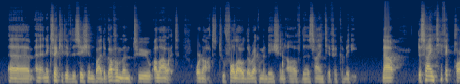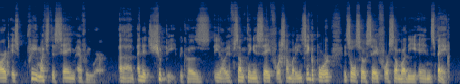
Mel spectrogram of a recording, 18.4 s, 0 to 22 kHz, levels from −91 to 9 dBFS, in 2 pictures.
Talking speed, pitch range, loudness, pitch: 175 wpm, 105-125 Hz, -25 LUFS, 115 Hz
